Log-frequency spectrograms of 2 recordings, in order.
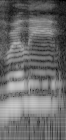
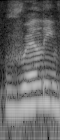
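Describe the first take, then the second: No difference in how they are said.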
